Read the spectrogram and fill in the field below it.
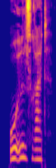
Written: odelsret

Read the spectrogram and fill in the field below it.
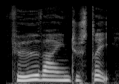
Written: fødevareindustri

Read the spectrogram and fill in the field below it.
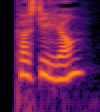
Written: POSTILLONS

